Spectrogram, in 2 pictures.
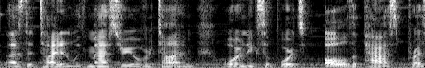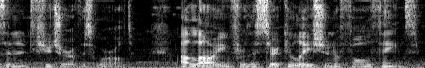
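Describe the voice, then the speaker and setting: A man from Greece doing game playthrough commentary and reading game text aloud in an expressive, enthusiastic manner. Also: medium pitch, normal speed, slight background noise. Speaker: gaming streamer. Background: game music.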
